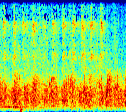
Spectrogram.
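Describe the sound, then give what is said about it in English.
A crowd claps their hands to the Lord, a dense wash of many hands applauding together at a fairly loud, even level with no talking. “Come on, clap your hands to the Lord right now.”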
